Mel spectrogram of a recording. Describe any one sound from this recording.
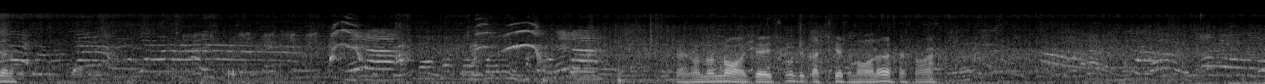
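Several women chat nearby outdoors.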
